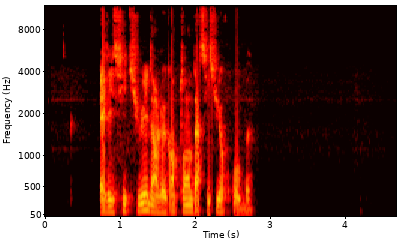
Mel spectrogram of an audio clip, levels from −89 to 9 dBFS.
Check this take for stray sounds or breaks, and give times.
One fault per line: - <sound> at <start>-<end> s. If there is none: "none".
none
